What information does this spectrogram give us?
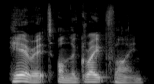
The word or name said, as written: hear it on the grapevine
